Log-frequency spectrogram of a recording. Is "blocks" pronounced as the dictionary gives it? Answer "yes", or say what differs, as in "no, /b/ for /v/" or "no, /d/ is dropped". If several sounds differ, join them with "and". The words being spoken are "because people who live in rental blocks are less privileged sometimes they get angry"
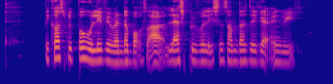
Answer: no, /l/ is dropped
